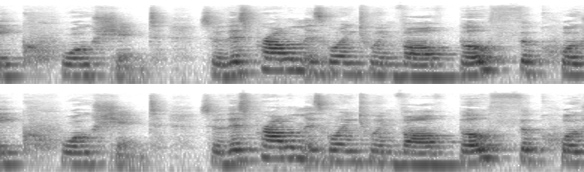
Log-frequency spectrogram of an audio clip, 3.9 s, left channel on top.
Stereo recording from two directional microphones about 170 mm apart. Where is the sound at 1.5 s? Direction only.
15° right (ahead or behind).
